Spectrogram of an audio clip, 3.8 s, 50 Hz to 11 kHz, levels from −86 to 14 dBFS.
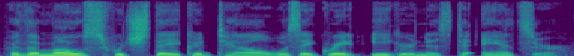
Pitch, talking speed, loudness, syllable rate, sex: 170 Hz, 205 wpm, -18 LUFS, 4.4 syllables/s, female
